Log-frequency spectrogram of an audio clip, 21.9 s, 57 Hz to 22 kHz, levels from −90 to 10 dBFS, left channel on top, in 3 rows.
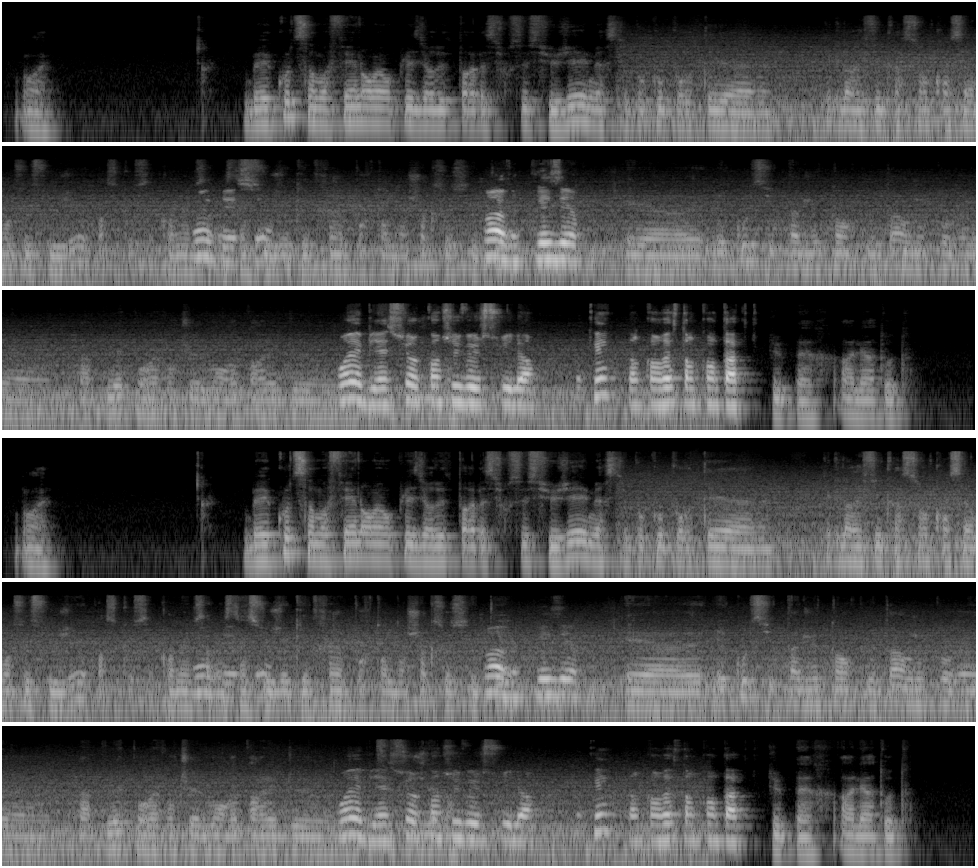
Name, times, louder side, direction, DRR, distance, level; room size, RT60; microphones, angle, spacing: voice 1, 1.8-5.8 6.2-11.1 11.9-17.3 17.7-18.0 20.4-21.3, right 2 dB, 65° right, 0.9 m, -32 dB
sound 1, 4.6-20.0, equal, 25° right, 1.1 m, -37 dB
voice 2, 8.7-9.3 10.9-11.6 17.1-18.7 19.0-20.1, left 5 dB, 75° left, 0.6 m, -21 dB
5.7 x 5.0 x 5.4 m
head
